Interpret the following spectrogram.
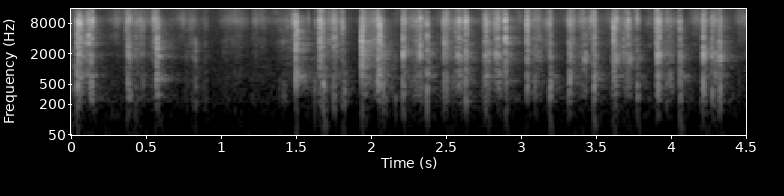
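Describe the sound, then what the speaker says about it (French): A deck of cards is shuffled by hand in quick repeated riffles and flicks, crisp papery bursts in an uneven rhythm, close and fairly quiet. "Je bats les cartes et puis en fait je vais faire un tirage."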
